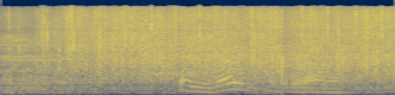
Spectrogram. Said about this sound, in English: There you go. And I was very... there's more round of applause than anything you and I have said.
